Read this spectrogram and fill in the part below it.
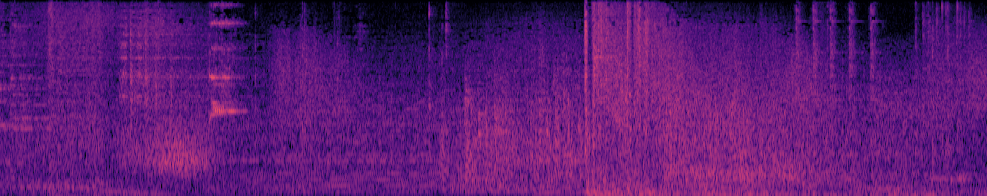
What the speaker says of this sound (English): let's go ahead and shoot the Sommers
